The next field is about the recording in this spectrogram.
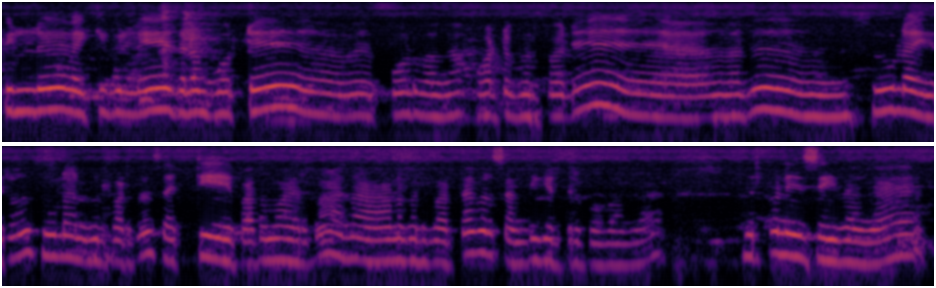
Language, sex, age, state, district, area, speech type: Tamil, female, 30-45, Tamil Nadu, Salem, rural, spontaneous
